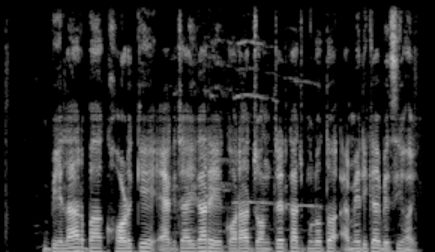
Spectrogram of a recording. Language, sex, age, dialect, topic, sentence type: Bengali, male, 18-24, Western, agriculture, statement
